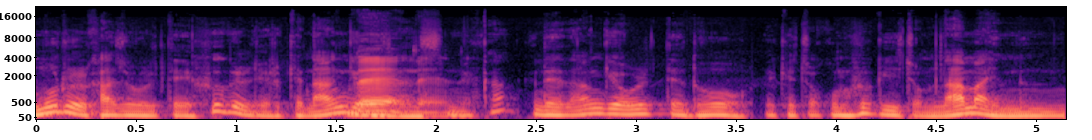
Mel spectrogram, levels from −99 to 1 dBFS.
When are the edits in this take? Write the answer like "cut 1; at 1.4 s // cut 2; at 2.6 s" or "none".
none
